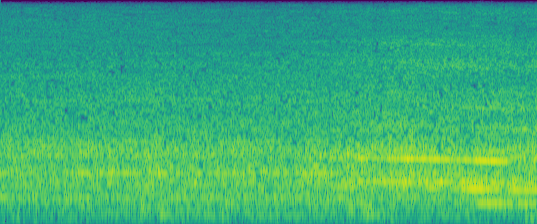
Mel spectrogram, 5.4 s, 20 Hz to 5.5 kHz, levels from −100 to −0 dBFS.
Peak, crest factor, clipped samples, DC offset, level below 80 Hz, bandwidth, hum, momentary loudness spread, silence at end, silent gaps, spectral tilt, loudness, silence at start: 0 dBFS; 12 dB; under 0.1%; under 0.1%; -40 dBFS; 5.4 kHz; none; 7 LU; 0 s; none; -7 dB/octave; -13 LUFS; 0 s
